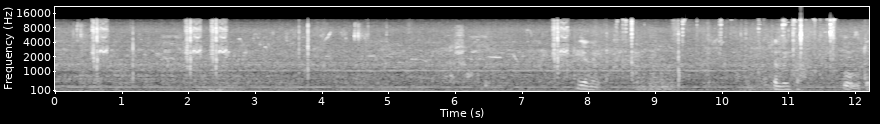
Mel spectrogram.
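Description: A safari jeep's engine running at a low, steady hum as it creeps along behind the tigress, with scattered sharp clicks and a couple of brief low voices near the end.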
